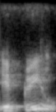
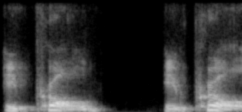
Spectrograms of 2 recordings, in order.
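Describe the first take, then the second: First: Said in the usual way. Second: এপ্রিল said as "EI-prol"; correct English pronunciation. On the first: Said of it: "সবসময় আমরা এইভাবে উচ্চারণ করে থাকি". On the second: Shown as a demonstration. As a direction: give এপ্রিল a rounded second syllable, "prol" instead of "pril". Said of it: "এর সঠিক উচ্চারণ হচ্ছে".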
